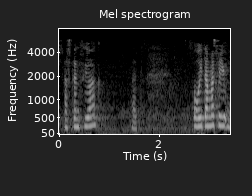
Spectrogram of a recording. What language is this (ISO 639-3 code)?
eus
